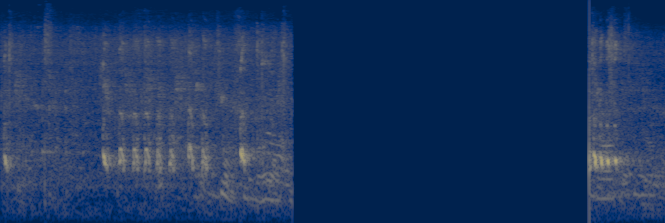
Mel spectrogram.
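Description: Taiwan barbet giving a quick run of about eight hollow, low notes, then after a pause a brief rapid burst, over a steady traffic-like hiss.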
